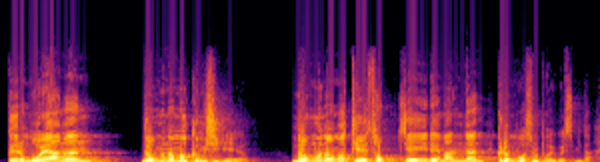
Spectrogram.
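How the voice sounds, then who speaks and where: A man preaches a sermon from the pulpit, his voice sitting high and swinging widely in pitch. He explains scripture with emphasis and keeps putting rhetorical questions to the congregation. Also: sing-song, brisk, a little mellow. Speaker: pastor. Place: church sanctuary.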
